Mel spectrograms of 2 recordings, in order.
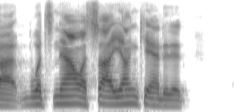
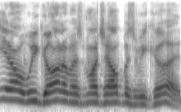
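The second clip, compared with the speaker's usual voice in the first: loud, joking, sarcastic, messing-around delivery; 4 semitones higher, 5 dB louder than usual. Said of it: "he's screwing around".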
